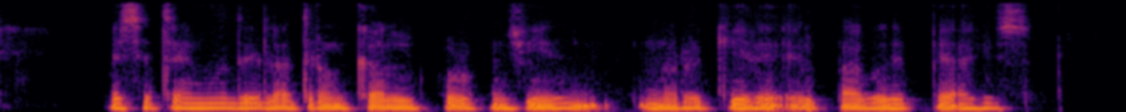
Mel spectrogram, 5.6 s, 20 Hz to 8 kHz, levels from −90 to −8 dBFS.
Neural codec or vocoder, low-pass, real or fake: vocoder, 44.1 kHz, 128 mel bands every 256 samples, BigVGAN v2; 7.2 kHz; fake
